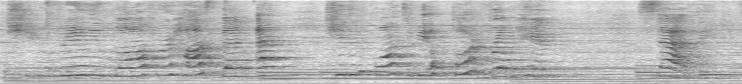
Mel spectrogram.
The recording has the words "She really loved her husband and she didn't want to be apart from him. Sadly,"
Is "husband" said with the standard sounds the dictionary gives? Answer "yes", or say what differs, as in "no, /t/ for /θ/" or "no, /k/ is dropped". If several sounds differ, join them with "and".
yes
